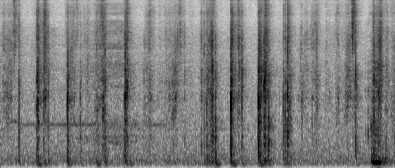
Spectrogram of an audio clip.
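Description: Oracle cards are shuffled and drawn by hand, a quiet close series of crisp papery riffles and slaps arriving in irregular bursts, roughly a dozen sharp flicks with short pauses between them.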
